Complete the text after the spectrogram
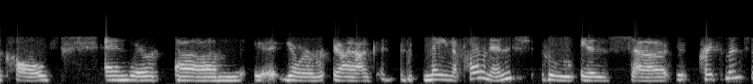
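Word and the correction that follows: Keesmaat: is that how you pronounce her name? Kiesmat. – Yes, that's right, yeah.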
